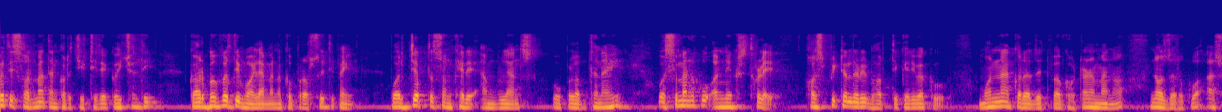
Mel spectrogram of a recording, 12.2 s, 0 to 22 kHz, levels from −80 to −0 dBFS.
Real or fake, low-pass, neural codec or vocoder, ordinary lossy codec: fake; 7.2 kHz; codec, 16 kHz, 4 kbps, X-Codec, HuBERT features, trained on LibriSpeech; none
